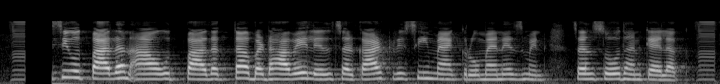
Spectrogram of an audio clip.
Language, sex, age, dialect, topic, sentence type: Magahi, male, 18-24, Western, agriculture, statement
